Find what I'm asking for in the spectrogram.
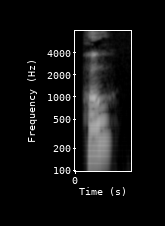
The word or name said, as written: hov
